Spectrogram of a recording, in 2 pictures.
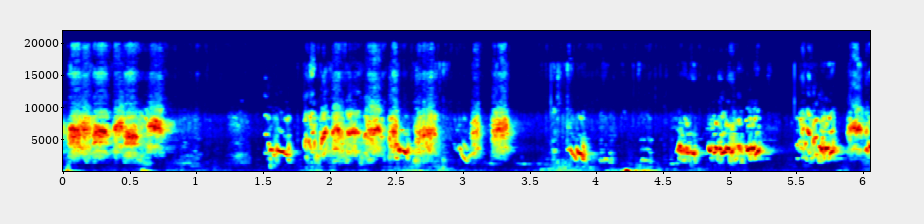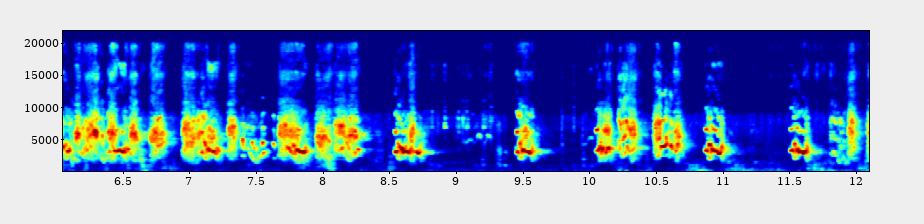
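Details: Budgerigars, a breeding pair, keep up a busy stream of high, buzzy chirps and warbles, pulsing in short repeated bursts throughout.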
